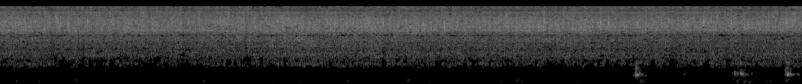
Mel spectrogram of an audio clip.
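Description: Chicken tikka pieces and sliced tomatoes sizzling steadily in hot oil on a flat iron tawa griddle.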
